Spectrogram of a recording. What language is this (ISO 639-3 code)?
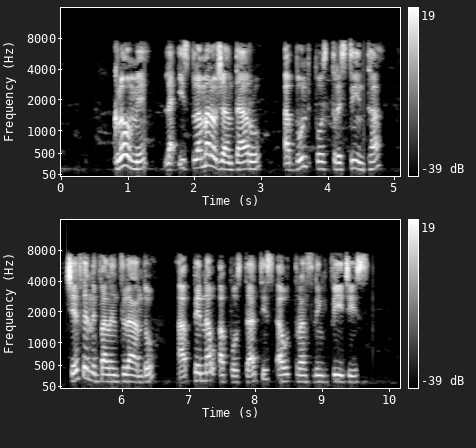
epo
